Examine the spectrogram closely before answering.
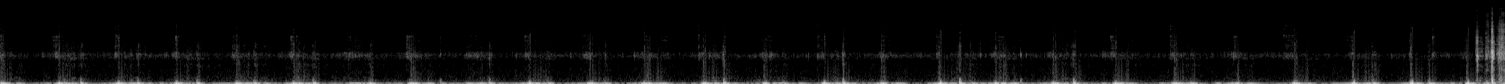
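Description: Footsteps of a hiker walking on a sandy, gravelly trail, heard as a steady rhythm of low thumps about twice a second.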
